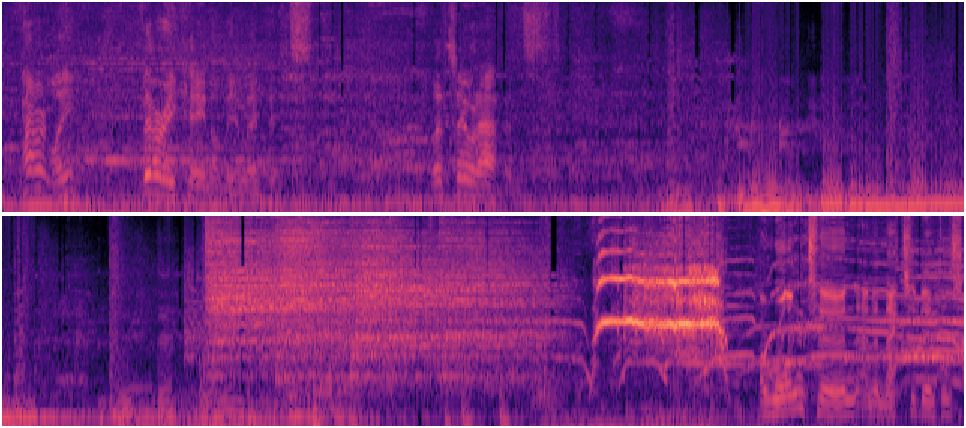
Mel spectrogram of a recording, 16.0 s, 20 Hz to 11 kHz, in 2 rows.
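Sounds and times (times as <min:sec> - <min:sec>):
loud bass-heavy band music: 0:00.0 - 0:14.4
crowd of fans screaming: 0:12.4 - 0:16.0
shrill high-pitched scream: 0:12.5 - 0:16.0.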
